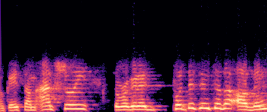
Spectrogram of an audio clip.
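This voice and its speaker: Very fast and animated, a woman talks in a high pitch. Her pitch swings very widely. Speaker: cooking class instructor. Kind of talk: live cooking class tutorial.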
